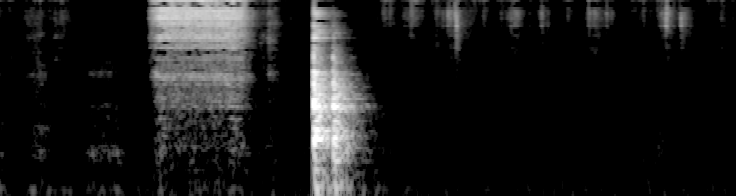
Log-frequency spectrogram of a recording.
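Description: A steady hiss from an aerosol spray can lasting about a second, then a single sharp knock about half a second later, the loudest sound, dying away quickly.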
